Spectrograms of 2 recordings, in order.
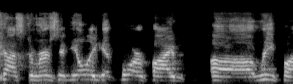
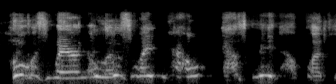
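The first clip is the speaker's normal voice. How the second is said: high, soft, squeaky explanation; tiny timid voice, hammed-up; meek wife; 9 semitones higher, 4 dB quieter than usual. Wife tells husband about the man's button, small and meek.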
